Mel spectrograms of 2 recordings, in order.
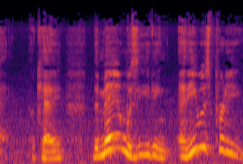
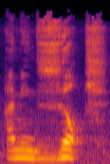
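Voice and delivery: ordinary talk, nothing marked

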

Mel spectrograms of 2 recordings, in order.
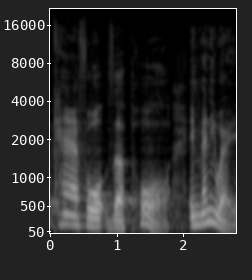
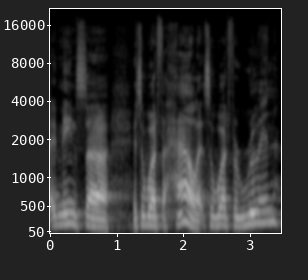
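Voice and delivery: normal talking voice

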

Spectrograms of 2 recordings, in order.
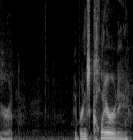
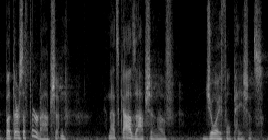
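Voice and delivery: calm advice; 4 semitones lower, 10 dB quieter than usual. Retold or imitated. Husband's wise advice.

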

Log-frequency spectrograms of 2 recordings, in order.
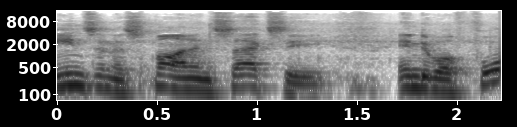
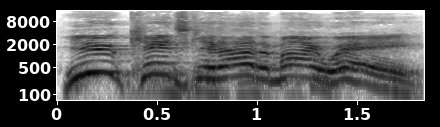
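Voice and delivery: hammed-up cranky old man shout; grumpy old man yelling; 12 semitones higher, 6 dB louder, slower than usual. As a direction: yell like a cranky old geezer. Mock grumpy old biker.

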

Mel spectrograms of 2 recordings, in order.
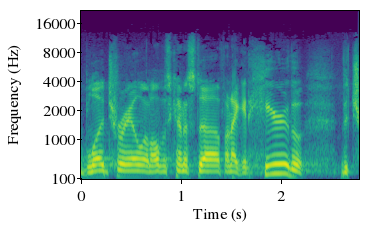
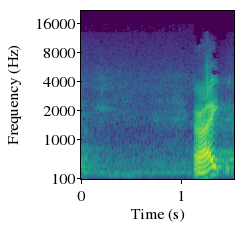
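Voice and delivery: ordinary delivery

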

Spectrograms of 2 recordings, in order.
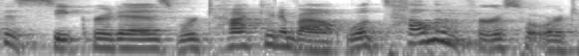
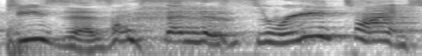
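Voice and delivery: high-pitched, drawn-out exasperated complaint; comic fed-up spouse, pitched up; mock exasperation; 8 semitones higher, slower than usual. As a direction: act fed up with repeating yourself. Acts out worn-out spouse repeating.

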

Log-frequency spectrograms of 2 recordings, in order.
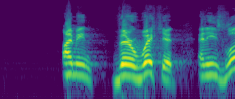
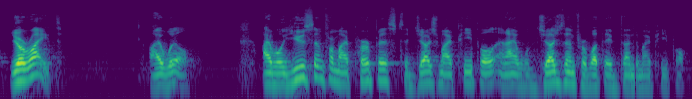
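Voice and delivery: soft voice of God; 8 semitones lower, 11 dB quieter than usual. Acted. God voiced answering softly.

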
